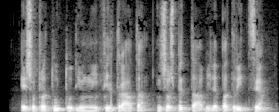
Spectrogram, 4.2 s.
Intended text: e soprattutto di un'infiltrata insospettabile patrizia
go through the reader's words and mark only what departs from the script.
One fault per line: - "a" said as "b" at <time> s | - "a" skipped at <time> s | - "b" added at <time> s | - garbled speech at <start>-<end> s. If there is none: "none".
none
